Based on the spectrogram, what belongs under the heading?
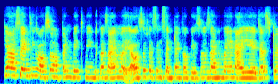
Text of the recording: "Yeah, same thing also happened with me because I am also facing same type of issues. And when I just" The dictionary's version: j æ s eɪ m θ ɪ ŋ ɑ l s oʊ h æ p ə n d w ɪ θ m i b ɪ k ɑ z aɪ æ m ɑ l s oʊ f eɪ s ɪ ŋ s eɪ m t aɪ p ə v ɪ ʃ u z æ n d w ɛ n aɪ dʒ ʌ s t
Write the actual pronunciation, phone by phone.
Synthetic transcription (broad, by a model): j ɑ s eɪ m t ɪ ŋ ɑ l s oʊ h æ p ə n d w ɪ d m i b ɪ k ɑ z aɪ m ɑ l s oʊ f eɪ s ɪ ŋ s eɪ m t aɪ p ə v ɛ s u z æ n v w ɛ n aɪ dʒ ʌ s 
